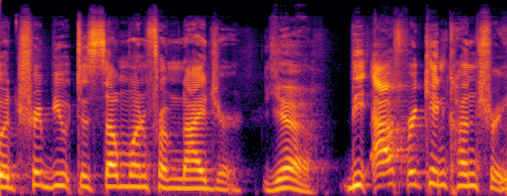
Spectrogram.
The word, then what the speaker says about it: Niger: trying to do a tribute to someone from Niger yeah the African country right and he used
